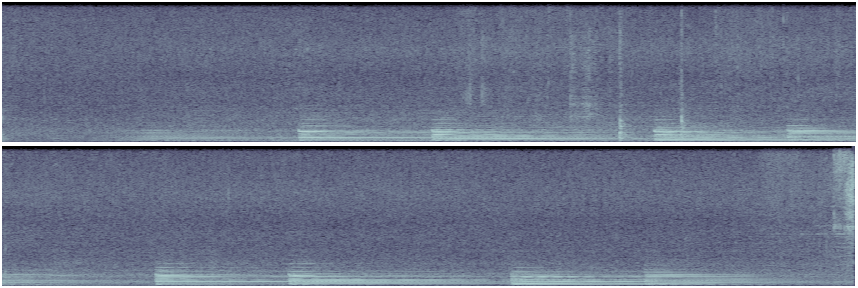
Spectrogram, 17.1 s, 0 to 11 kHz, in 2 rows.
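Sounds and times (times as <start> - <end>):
slow sustained chords: 0.0 - 17.0.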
